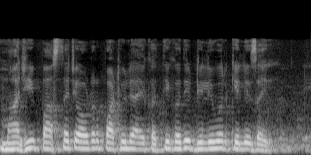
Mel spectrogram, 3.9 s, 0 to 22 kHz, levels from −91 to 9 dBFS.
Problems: constant background noise, continuous background conversations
